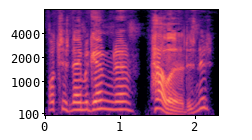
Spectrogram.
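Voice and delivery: feigned casual. Acted. Dursley feigning vague recall.

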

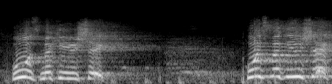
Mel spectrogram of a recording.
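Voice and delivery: high, loud demanding question; insistent shout. Real, not acted. Preacher presses a church member to name someone, insistent shout. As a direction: fire the question out, demanding an answer.

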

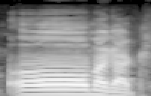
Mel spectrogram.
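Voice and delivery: loud, high retold horror; big horrified outcry. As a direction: imitate two friends aghast at a scream. Retelling reaction to screaming wolf.

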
